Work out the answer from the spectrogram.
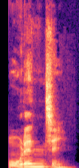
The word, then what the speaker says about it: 오렌지: First syllable, 오, 오. Second syllable, without the final consonant, 르, 에, 레. And let's add n sound after that. 레, 느, 렌, 렌. And then the last syllable, 지, 지, 이, 지. 오, 오렌지, 오렌지, 오렌지 먹어요.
